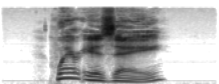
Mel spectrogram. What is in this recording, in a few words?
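where is a, male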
